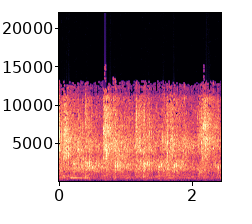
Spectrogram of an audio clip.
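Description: Steady audience applause dedicated to a thirteenth-century writer, a dense crackle of many hands clapping at an even level throughout with no voices standing out.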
